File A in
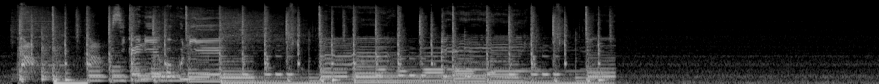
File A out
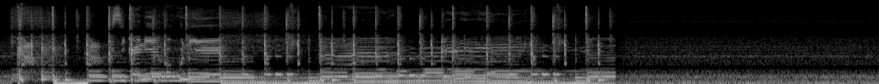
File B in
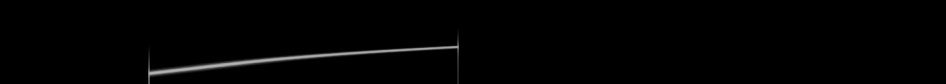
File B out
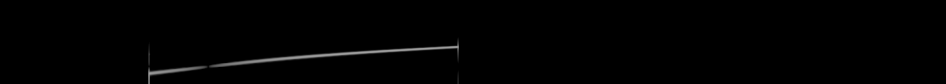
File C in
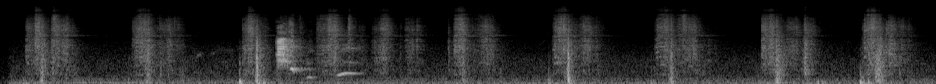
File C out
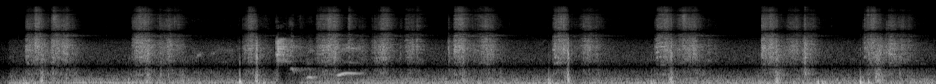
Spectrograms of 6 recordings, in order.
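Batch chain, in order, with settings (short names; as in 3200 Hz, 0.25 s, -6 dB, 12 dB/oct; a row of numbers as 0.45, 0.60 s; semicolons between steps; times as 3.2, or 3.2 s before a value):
compressor 20:1, threshold -29 dBFS; fixed phaser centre 2000 Hz, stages 4; match loudness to -27 LUFS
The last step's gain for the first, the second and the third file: +9.0, +4.5, +12.5 dB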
